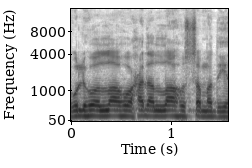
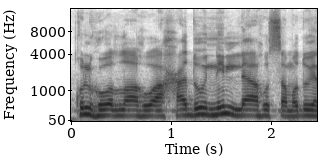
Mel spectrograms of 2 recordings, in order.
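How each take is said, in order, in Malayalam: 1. ahad നേരിട്ട് യാതൊരു ബന്ധവുമില്ലാതെ allahu വിലേക്ക് ചേരുന്നു. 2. ahad, allahu വിനോട് ചേർത്ത 'un' ശബ്ദം വഴി ചേരുന്നു. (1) "കൂട്ടി ഓതാറുണ്ട്... അത് തെറ്റാണ് കേട്ടോ" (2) "കൂട്ടി ഓതുമ്പോൾ ഓതേണ്ടത്"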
